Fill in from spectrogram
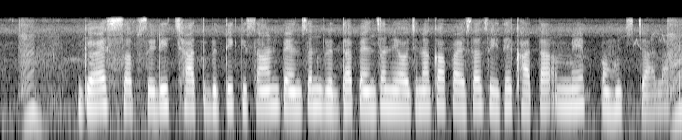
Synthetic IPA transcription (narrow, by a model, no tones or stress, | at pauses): ɡɛːsːɐbsɪɖit͡ʃʰaːt̪bɾɪt̪ːikɪsaːnpɛ̃ːnsənʋɾɪd̪ʱːapɛ̃ːnsənjoːd͡ʒnakapɛːsasid̪ʱekʰaːt̪a̰mẽpɐɦʊ̃t͡ʃd͡ʒaːlaː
